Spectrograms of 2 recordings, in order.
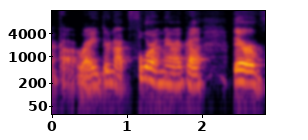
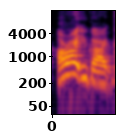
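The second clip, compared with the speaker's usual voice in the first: higher, louder mock Cockney; Cockney accent; 5 semitones higher, 8 dB louder than usual. Shown as a demonstration. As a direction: call out in playful Cockney. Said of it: "Cockney, yes".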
